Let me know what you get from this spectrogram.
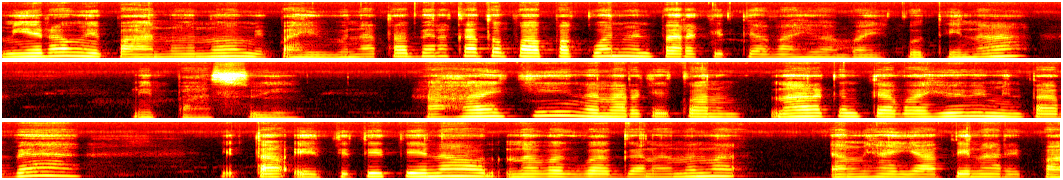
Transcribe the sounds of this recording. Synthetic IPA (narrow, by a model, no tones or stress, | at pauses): miɾawmipanonomipahibunat̪abeɾakat̪opapakuanminpaɾaket̪eavaɦiwabajkot̪ena | mipasue | haɦajkinanaɾakekuannaɾakemt̪eavaɦiawemint̪abe | taet̪et̪et̪enanaβaɡuβaɡananana | amiɦajat̪enaɾepa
